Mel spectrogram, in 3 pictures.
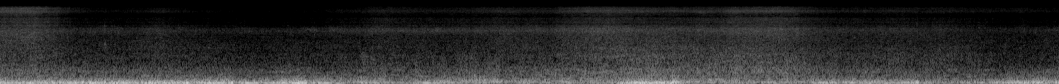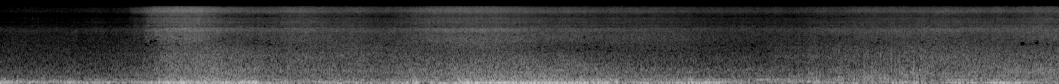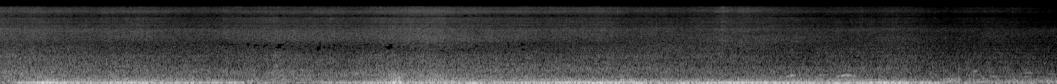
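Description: Wind buffeting the microphone on a moving boat, over the rush of choppy water; the gusts come and go, with a strong one about twelve seconds in.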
